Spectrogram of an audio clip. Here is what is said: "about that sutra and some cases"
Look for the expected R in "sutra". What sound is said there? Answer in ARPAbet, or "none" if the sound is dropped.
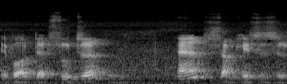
none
